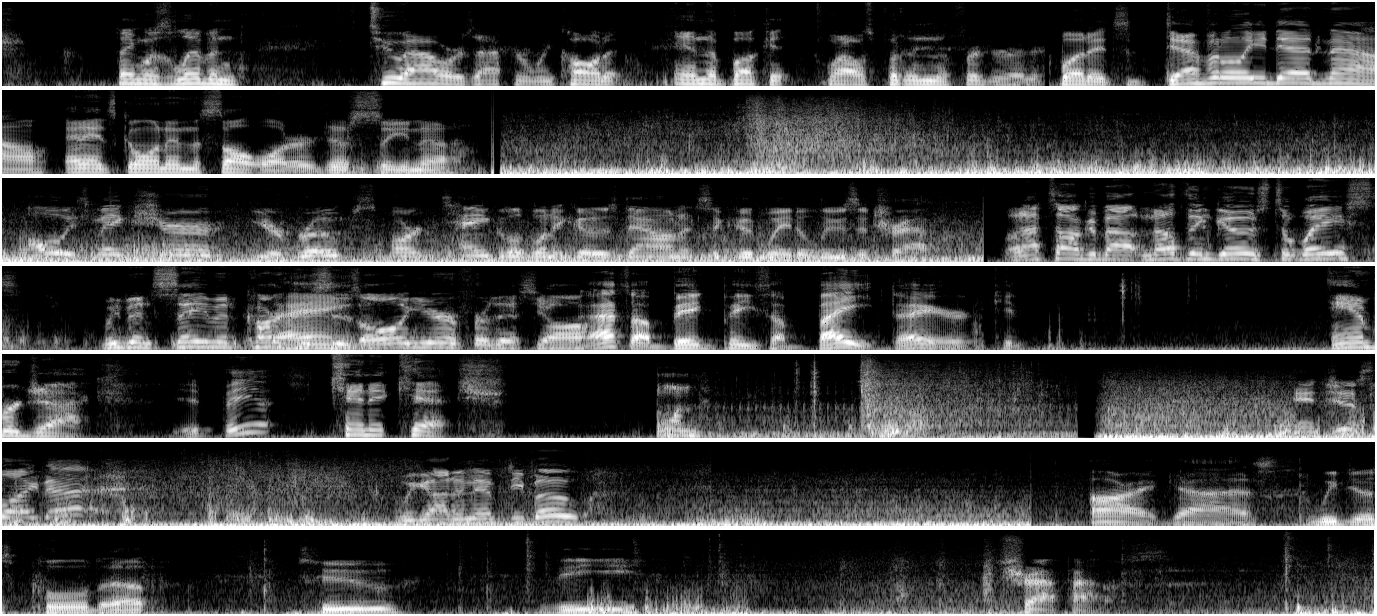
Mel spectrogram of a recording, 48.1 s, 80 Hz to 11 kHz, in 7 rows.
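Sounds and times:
wind buffeting microphone: 8.6 - 18.7, 19.3 - 22.2, 23.6 - 27.2, 33.0 - 39.5, 40.8 - 46.1, 47.4 - 48.0
crab trap splashing into water: 10.5 - 11.8, 31.7 - 32.8.

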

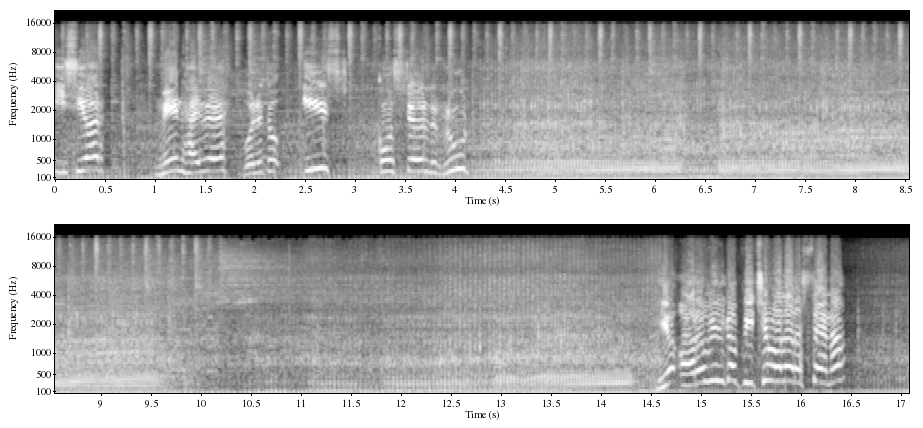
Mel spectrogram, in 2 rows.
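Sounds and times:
motorcycle engine accelerating: 0.0 - 17.0
road rumble: 0.0 - 17.0
wind: 0.0 - 17.0.

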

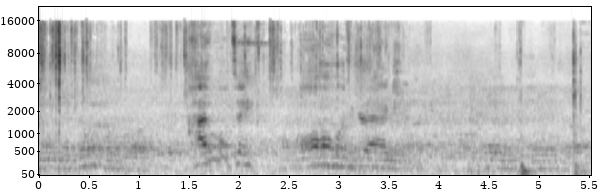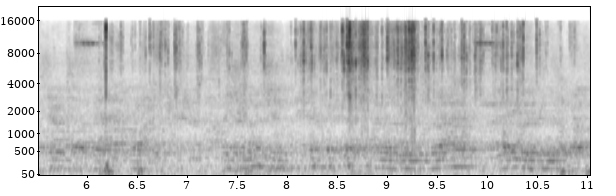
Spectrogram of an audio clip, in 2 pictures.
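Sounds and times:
handling trading cards and foil pack: 0.0 - 3.7, 6.1 - 11.0
faint background voices: 0.0 - 11.0.

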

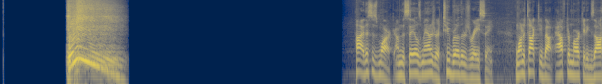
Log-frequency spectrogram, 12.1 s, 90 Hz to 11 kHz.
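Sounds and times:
motorcycle engine revving: 1.4 - 2.6.

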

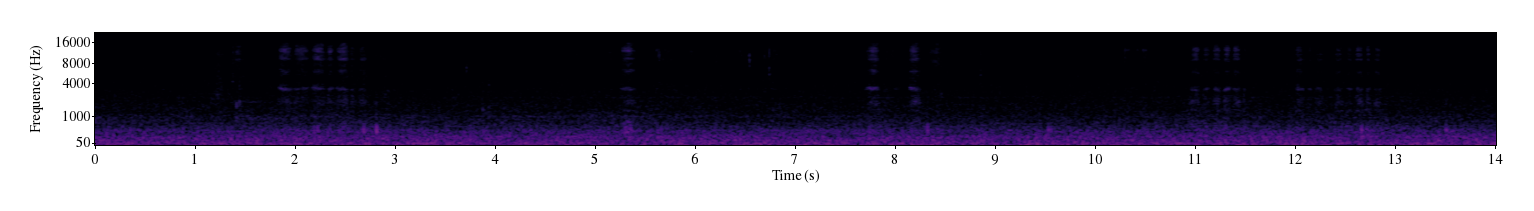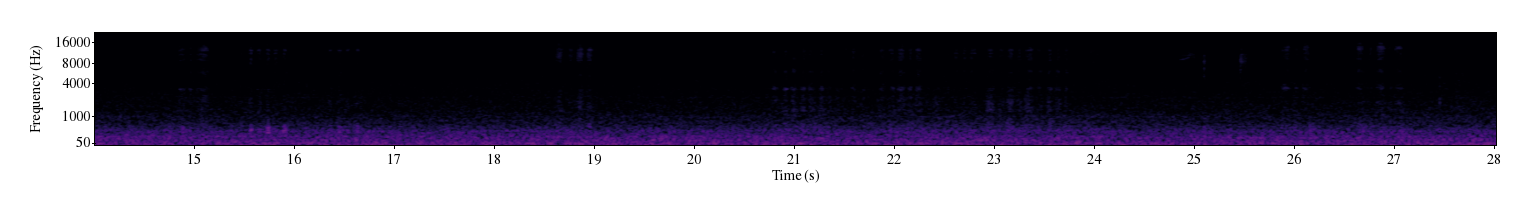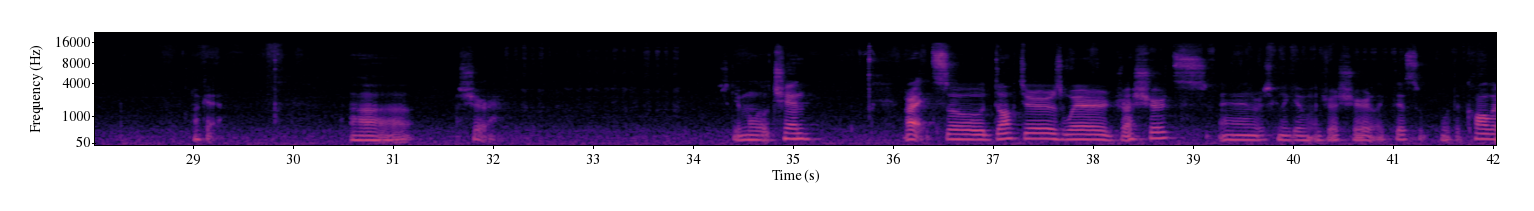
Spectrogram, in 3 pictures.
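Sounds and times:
low room hiss: 0.0 - 42.0
pencil scratching on paper: 1.8 - 2.9, 7.7 - 8.4, 10.2 - 13.0, 14.8 - 16.7, 20.8 - 23.8, 25.9 - 27.1, 32.1 - 34.0.

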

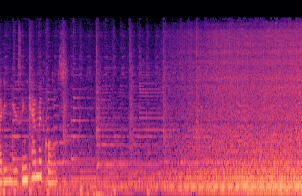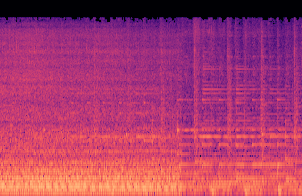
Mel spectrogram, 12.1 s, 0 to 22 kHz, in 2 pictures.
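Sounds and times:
combine harvester engine hum: 3.2 - 9.7.

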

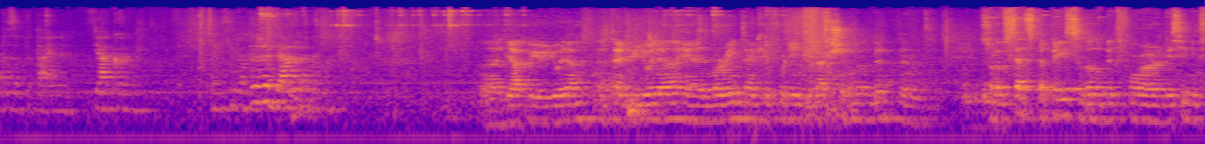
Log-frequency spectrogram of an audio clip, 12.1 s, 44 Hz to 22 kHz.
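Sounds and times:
woman speaking: 0.0 - 3.6
man speaking: 4.8 - 12.0.

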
